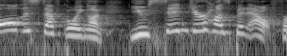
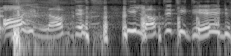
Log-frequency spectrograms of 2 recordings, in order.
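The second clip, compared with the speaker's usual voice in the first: lilting, teasing mock Scottish; mock Scottish accent; 2 semitones higher than usual. Mom insists dad loved the accents, mock Scottish. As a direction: tease him in a put-on Scottish accent. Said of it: "these two talking to each other".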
